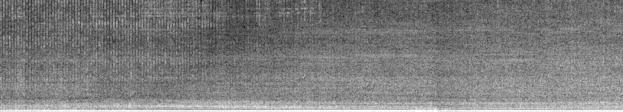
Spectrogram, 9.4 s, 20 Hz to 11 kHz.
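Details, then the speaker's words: Toro Personal Pace 6.5 GTS mower, Tecumseh single-cylinder engine, running after carburetor cleaning fixed a no-start: smooth, even low drone at steady speed, no surging or misses; normal healthy running. "sounds good personal pace run works well going to let this run a while"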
